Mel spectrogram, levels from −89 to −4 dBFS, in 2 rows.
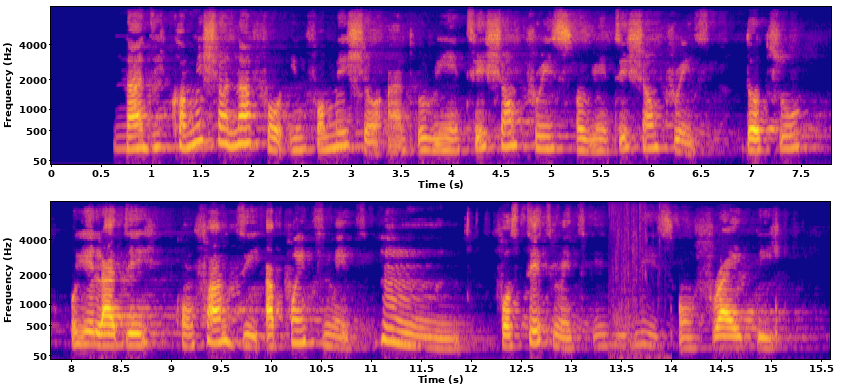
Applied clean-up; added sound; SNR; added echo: neural separator model SepFormer DNS4.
